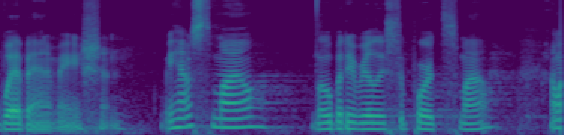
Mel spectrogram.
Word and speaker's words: SMIL: can remember it as smile pronounced like that like the facial expression another animation format from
